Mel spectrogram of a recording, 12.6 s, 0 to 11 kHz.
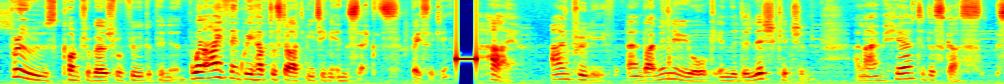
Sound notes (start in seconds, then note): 5.7 beep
